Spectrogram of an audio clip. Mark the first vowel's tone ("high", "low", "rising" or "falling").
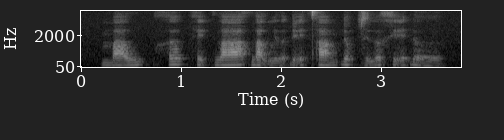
rising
